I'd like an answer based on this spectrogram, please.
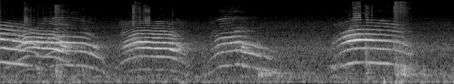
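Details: Kittens give four clear, high-pitched meows spaced about a second apart, each an arched, slightly drawn-out cry that swells and then falls away, over a low background hum.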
